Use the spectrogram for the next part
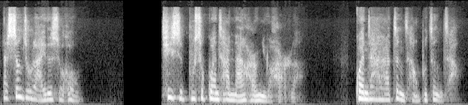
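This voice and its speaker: A woman's voice: mid-range voice, lively intonation, brisk, fairly bright tone, husky. A middle-aged woman telling a personal faith testimony in an earnest, emotional way, often sinking to a near whisper. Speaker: church member giving a testimony.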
